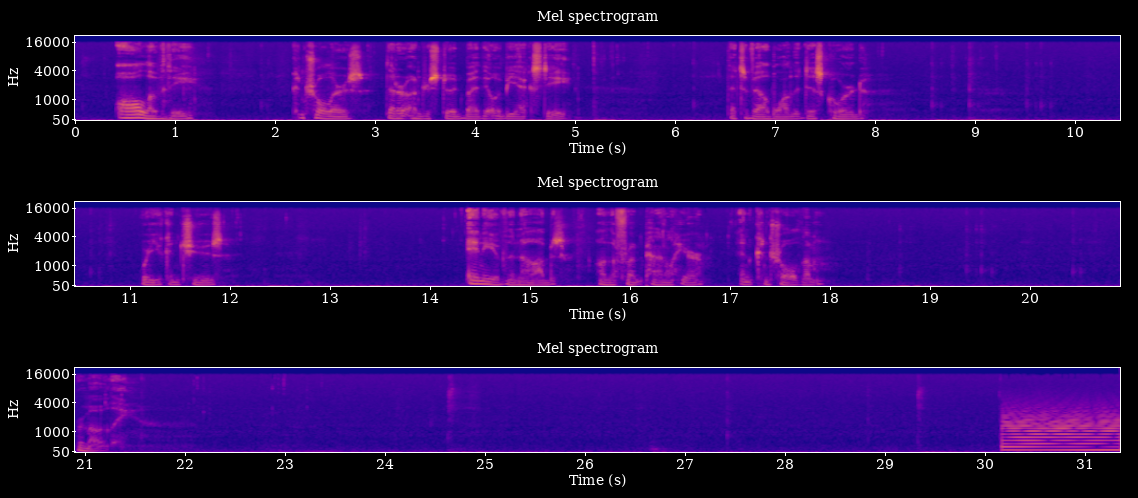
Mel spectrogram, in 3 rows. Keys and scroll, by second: 0.8 super+c, 5.1 super+v.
